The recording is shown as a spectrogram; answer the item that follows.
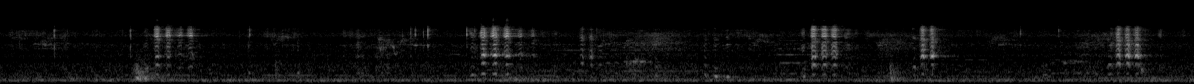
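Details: Puzzling goat sound made of clusters of rapid, stuttering nasal pulses, each burst under a second long, coming at irregular gaps about every two to three seconds against faint background hum.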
